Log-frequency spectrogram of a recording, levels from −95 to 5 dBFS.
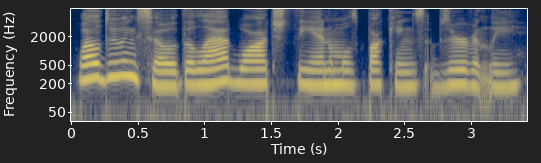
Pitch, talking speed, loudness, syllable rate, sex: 205 Hz, 175 wpm, -18 LUFS, 5.4 syllables/s, female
